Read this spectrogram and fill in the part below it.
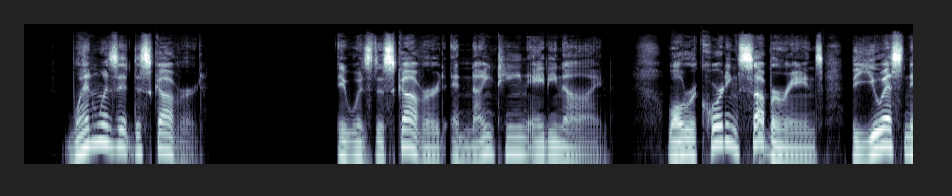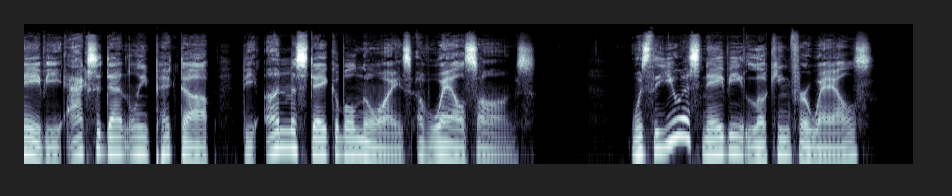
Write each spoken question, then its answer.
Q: Was the U.S. Navy looking for whales?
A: No, the U.S. Navy wasn't looking for whales.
